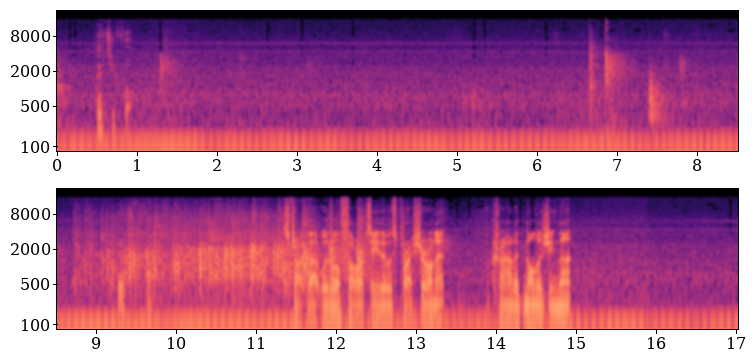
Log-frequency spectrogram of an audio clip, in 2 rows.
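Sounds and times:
steady low hum: 0.0 - 17.0
audience applause: 8.5 - 12.6.

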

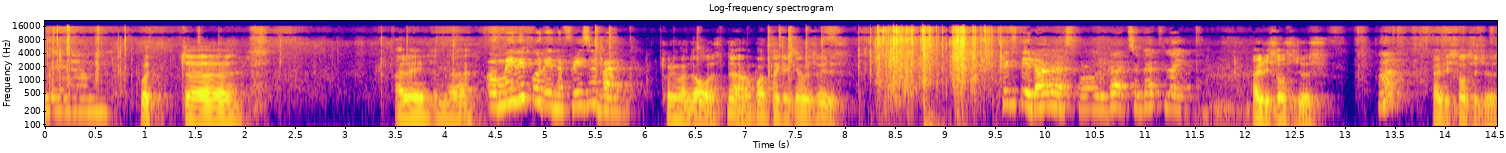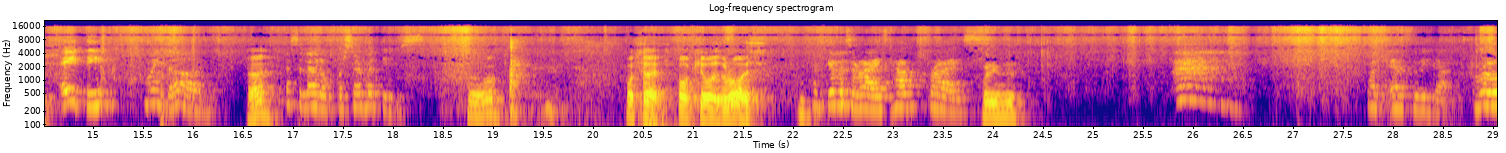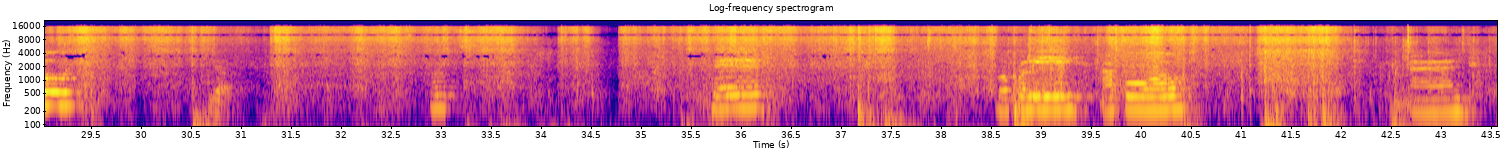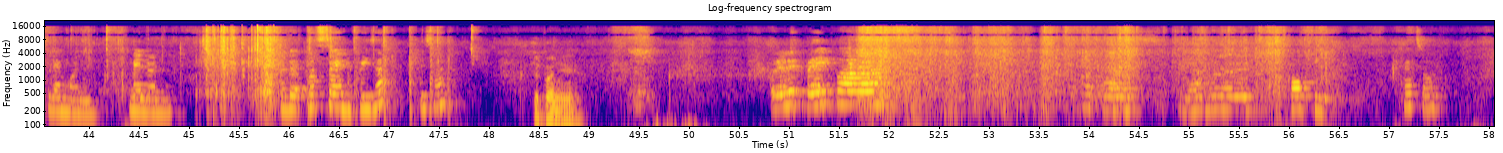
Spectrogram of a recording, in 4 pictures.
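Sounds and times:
faint plastic bag rustling: 0.0 - 6.0, 7.1 - 58.0
plastic packaging crinkling: 0.0 - 10.4, 13.4 - 47.6, 51.5 - 56.6
woman sighing: 25.8 - 26.5.

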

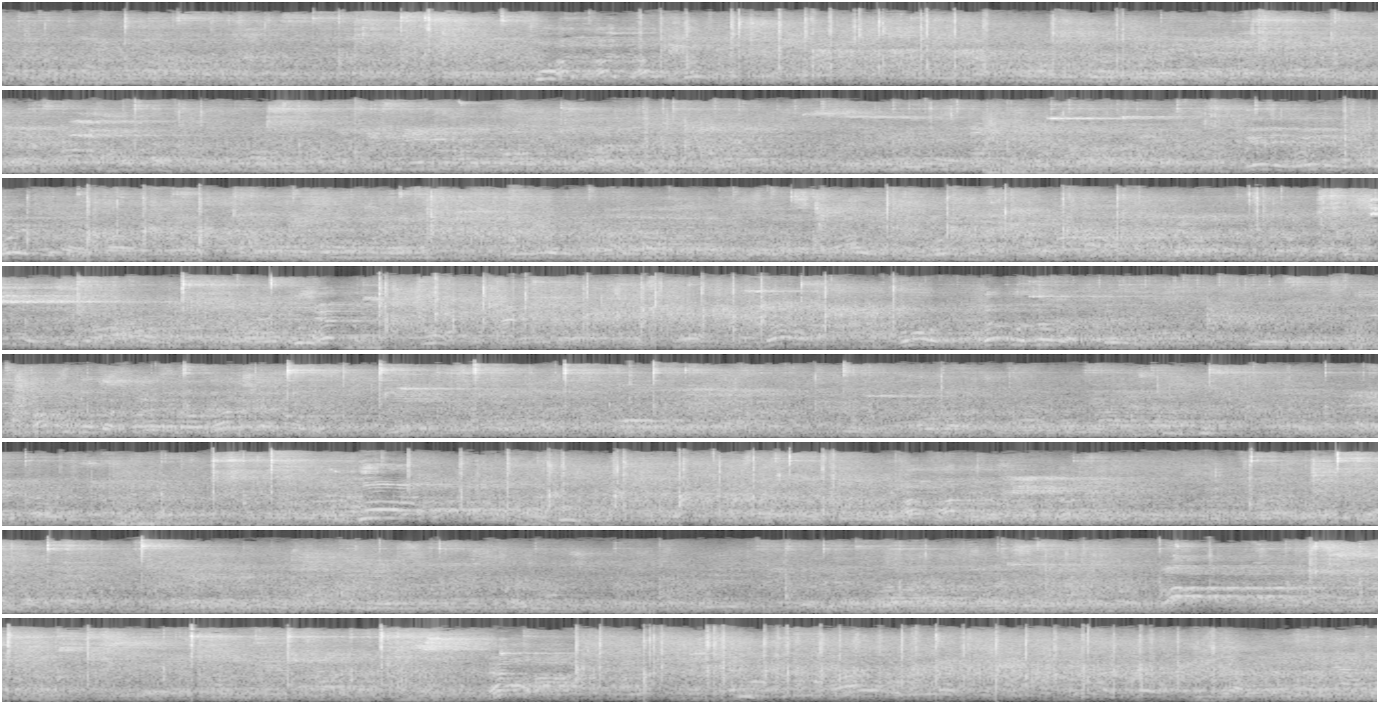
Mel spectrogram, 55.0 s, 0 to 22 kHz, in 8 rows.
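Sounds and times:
indistinct chatter: 0.0 - 55.0.

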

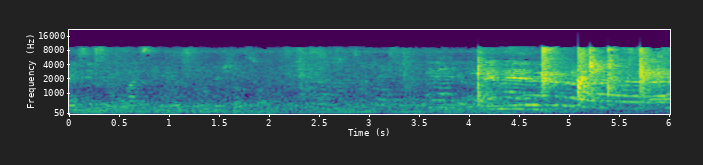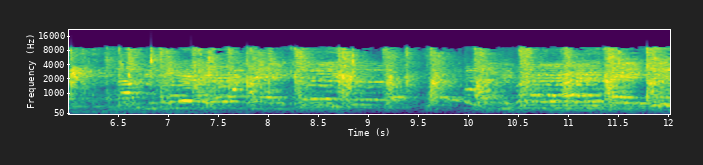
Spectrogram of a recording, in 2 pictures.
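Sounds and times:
group clapping in steady beat: 4.8 - 12.0
voices singing along: 5.9 - 12.0.

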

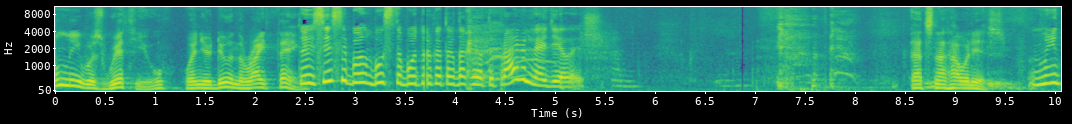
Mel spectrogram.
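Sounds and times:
person coughing: 7.2 - 8.1.

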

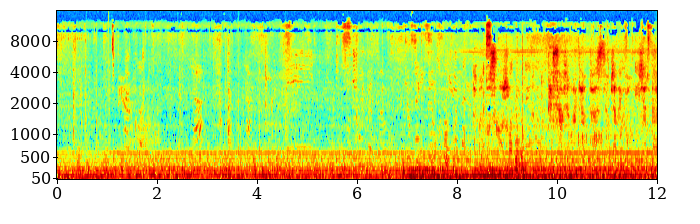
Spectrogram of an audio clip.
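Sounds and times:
train low rumble: 0.0 - 12.0
faint voices: 1.0 - 12.0.

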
